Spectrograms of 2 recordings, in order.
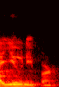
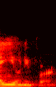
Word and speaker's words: uniform: Yo debo decir a uniform, a uniform, a uniform, a uniform.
